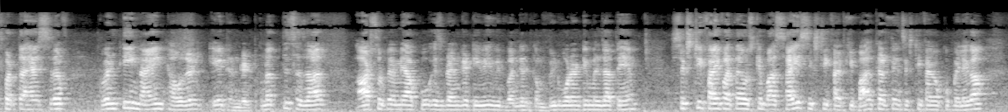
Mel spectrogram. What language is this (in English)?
Hindi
